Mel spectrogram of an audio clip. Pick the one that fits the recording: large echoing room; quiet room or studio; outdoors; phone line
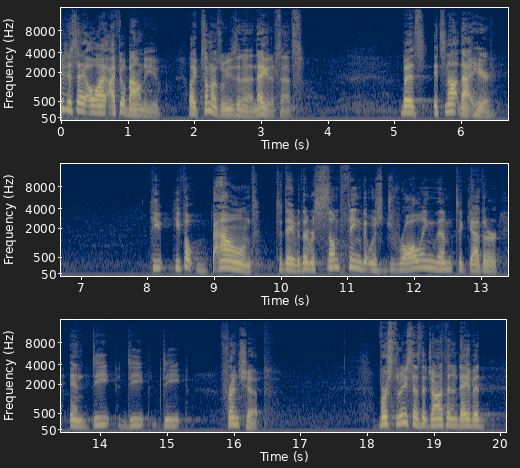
large echoing room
